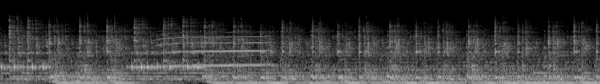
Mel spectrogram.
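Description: Fast Polynesian drumming: wooden slit log drums beaten in a rapid, even rhythm over a steady deep drum, the kind of drumming that drives a Tahitian-style hip-shaking dance.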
